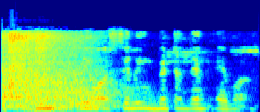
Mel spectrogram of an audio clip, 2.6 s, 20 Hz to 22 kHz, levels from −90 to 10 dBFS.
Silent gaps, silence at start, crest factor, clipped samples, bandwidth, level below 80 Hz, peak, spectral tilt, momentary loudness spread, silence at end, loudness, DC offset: none; 0 s; 18 dB; under 0.1%; 11 kHz; -58 dBFS; 0 dBFS; -1.5 dB/octave; 21 LU; 0 s; -14 LUFS; under 0.1%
